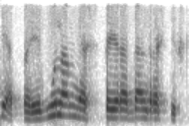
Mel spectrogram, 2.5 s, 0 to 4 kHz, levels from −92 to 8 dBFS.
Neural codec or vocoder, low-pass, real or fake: none; 3.6 kHz; real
